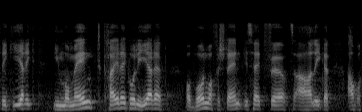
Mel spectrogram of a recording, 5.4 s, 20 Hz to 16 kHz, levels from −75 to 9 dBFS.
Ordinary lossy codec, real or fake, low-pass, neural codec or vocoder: none; fake; 7.2 kHz; codec, 16 kHz, 1 kbps, FunCodec, trained on LibriTTS, 50 frames a second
